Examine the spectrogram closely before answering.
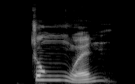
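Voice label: "zhong1wen2", Chinese; Cours de Chinois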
